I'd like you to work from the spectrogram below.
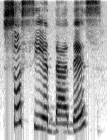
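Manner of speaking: "sociedades" read slowly in detached pieces; syllable by syllable. Shown as a demonstration. Teacher checking syllable division, "sociedades" syllable by syllable. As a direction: sound out "sociedades" slowly, every vowel full. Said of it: "divisão silábica de todas as palavras".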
